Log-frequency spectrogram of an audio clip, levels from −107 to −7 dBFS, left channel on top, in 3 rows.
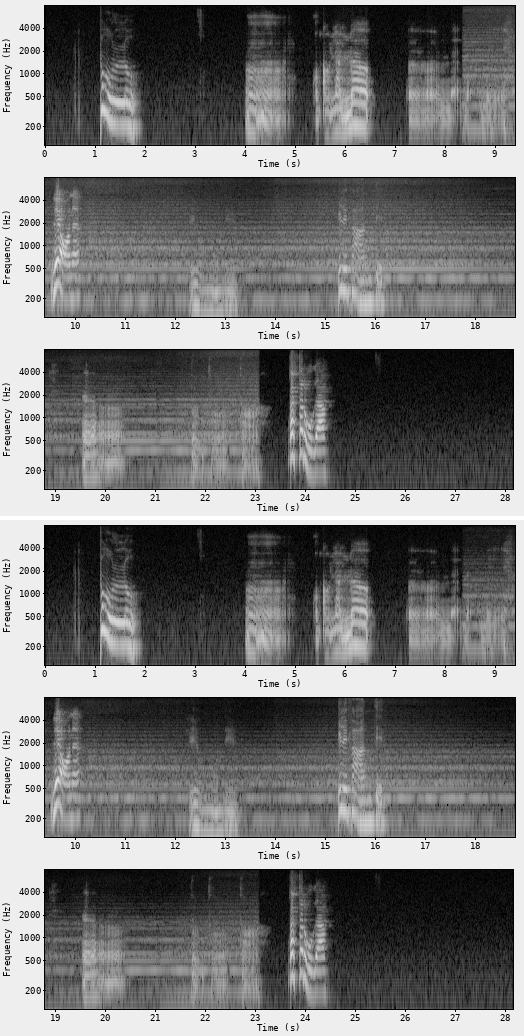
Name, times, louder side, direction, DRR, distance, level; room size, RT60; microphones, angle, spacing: voice 1, 1.1-1.9 12.3-13.3 15.3-16.3, right 1 dB, 15° right, 0.7 m, -33 dB
voice 2, 4.0-4.8 5.4-6.6 7.3-10.2 19.5-20.4 21.7-23.2 23.7-24.5, left 2 dB, 20° left, 2.5 m, -33 dB
sound 1, 8.3-23.1, left 3 dB, 85° left, 3.0 m, -48 dB
head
